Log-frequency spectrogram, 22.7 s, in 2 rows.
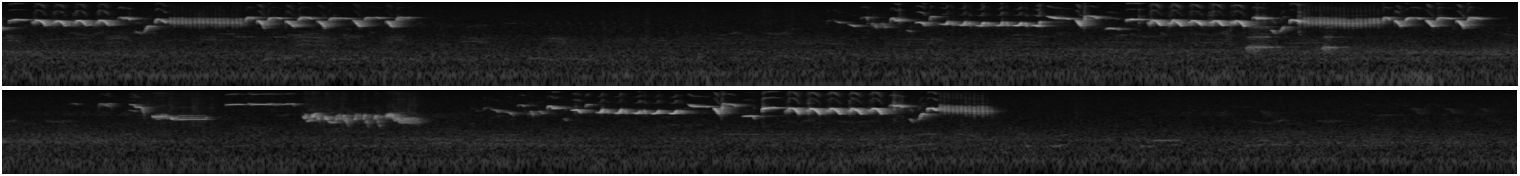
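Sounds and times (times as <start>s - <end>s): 
Eurasian wren Troglodytes troglodytes singing: 0.0s - 3.2s, 5.8s - 11.2s, 11.8s - 18.9s.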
